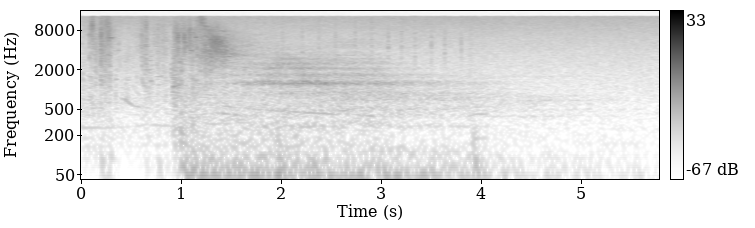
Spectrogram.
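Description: A loud explosion booms and rumbles, then fades.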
